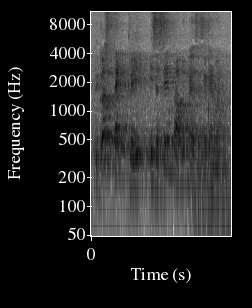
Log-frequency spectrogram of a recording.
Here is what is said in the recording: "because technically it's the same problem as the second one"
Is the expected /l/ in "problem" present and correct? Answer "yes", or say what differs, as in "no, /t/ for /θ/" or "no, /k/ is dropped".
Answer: yes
